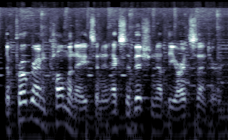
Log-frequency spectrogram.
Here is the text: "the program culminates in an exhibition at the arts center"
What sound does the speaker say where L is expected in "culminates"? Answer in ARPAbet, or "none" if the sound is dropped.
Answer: L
